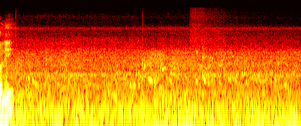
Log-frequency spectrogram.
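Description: Bus engine running steadily with a low drone, heard from inside the moving bus, with a brief hiss a little before the middle.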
